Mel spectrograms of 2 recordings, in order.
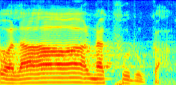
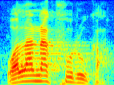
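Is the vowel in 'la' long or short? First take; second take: long; short. First: The vowel in 'la' is drawn out long. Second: The vowel in 'la' is kept short. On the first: We do not deny you. The speaker calls it right. "এ লা টান দিয়ে পড়তে হবে" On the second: We certainly deny you. The speaker calls it wrong. "বিনা টান দিয়ে যদি লা বলেন"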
